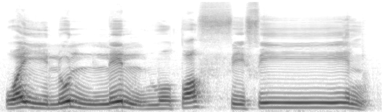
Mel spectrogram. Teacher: তানবিনের পরে লাম, ইদগাম গুন্না ছাড়া। ওয়াইলুল লিল মুতাফফিফিন, দুইটা ফা একসাথে।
